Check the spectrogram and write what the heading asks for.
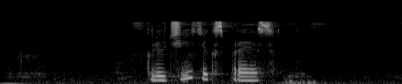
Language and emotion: Russian, neutral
